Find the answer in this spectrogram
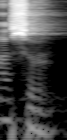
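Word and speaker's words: usher: Kan pernah saya melayani, ditulis itu kan aser kan, bacanya aku usir, apa usir, pikirku kan, usir. Kan jadwal pelayanan dulu, usir apa, usir, rupanya aser.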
